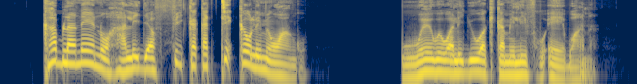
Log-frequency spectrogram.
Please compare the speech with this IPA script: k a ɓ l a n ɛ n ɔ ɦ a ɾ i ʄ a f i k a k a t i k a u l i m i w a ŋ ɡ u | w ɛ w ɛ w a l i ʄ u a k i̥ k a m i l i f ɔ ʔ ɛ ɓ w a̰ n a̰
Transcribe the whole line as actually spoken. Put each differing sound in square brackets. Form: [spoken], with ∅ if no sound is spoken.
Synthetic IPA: k a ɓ l a n ɛ n ɔ ɦ a [l] i ʄ a f i k a k a t i k a u l i m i w a ŋ ɡ u | w ɛ w ɛ w a l i ʄ u a k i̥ k a m i l i f [u] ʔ ɛ ɓ w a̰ n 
